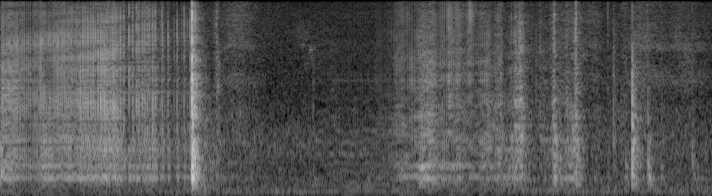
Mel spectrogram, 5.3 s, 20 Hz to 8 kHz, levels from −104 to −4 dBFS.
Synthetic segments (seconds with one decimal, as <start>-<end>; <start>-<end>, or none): 0.0-0.6; 2.4-3.7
